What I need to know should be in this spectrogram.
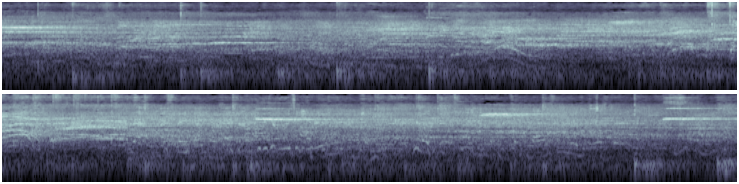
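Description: Young women call out and shout across a large echoing hall.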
